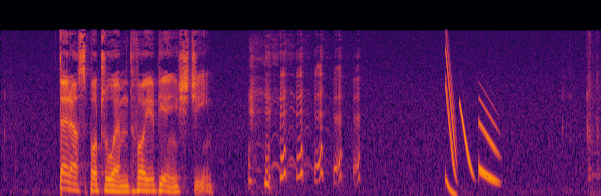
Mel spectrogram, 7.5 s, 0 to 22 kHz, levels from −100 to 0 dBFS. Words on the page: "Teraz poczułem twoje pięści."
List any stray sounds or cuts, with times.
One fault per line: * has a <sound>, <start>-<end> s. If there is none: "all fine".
* has a laugh, 3.1-4.6 s
* has a chirp, 5.6-6.3 s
